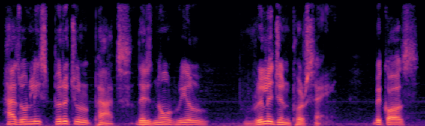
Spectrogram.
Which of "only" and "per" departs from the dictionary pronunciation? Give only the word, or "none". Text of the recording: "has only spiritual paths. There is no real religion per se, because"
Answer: none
